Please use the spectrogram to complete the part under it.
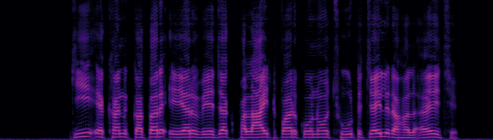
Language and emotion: Maithili, neutral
